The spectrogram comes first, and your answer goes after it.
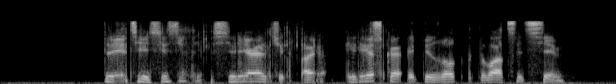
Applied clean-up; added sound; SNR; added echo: neural diffusion model UNIVERSE++.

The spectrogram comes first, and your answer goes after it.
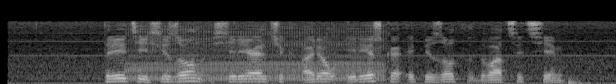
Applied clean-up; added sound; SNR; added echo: none; Tools; 8 dB; none.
